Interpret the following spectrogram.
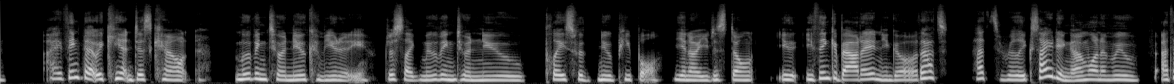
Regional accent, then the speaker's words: United States; So we both, you know, we're both American, you know, we don't have citizenship.

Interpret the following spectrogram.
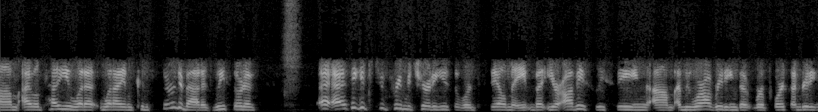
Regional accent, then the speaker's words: Florida, United States; which is very similar to actually where I grew up in Florida. I grew up in a bunch of, my farms, cattle, citrus groves, that sort of environment.

